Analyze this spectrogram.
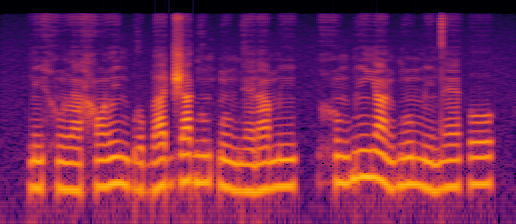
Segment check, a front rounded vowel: absent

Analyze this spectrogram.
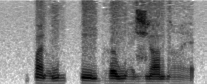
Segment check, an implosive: absent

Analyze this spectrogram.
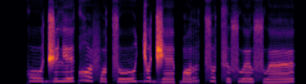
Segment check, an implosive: present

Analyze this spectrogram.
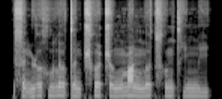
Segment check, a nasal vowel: absent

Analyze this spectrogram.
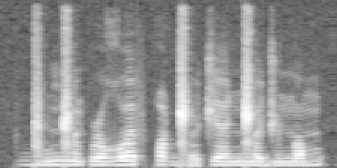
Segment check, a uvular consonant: present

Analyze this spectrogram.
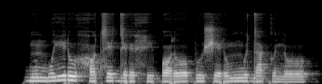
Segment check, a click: absent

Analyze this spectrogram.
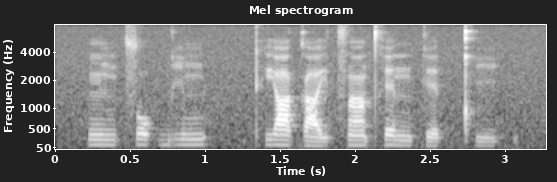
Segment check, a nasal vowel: present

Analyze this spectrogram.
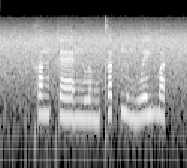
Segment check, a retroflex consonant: absent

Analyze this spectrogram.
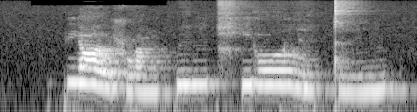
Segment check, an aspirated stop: present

